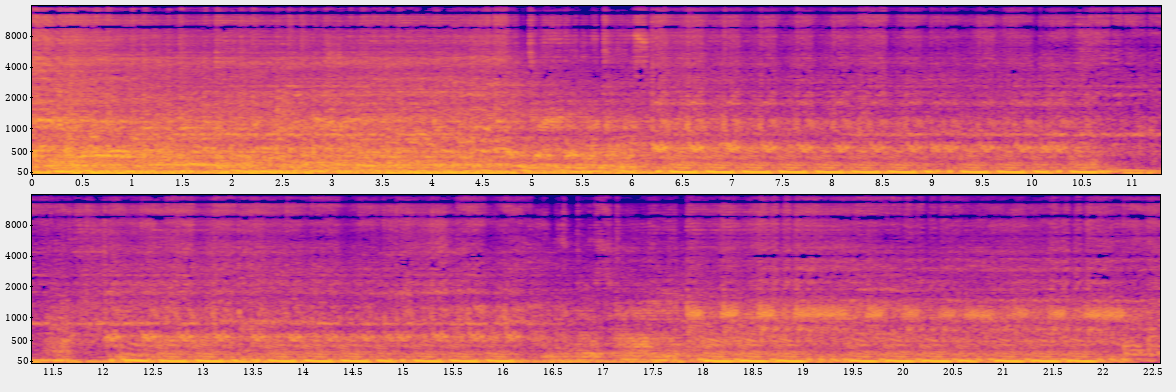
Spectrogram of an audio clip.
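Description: Loud electronic dance music, hardstyle, played over a festival sound system and recorded from within the crowd, driven by a heavy kick drum. The kick drops out briefly about halfway through and again a few seconds later, then returns.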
